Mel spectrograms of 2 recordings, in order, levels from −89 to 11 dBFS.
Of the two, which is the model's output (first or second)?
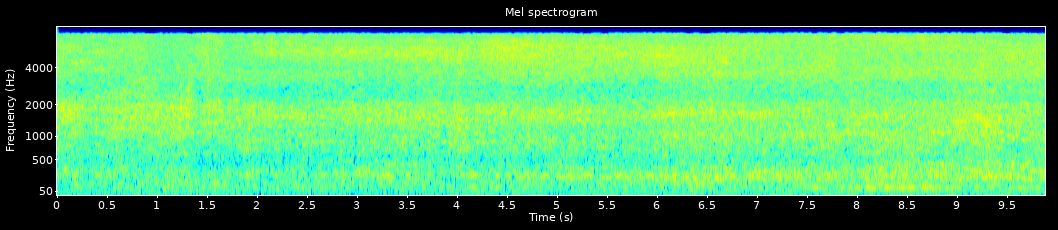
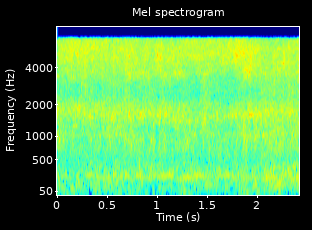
second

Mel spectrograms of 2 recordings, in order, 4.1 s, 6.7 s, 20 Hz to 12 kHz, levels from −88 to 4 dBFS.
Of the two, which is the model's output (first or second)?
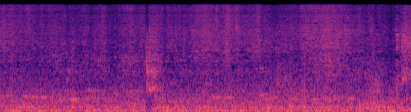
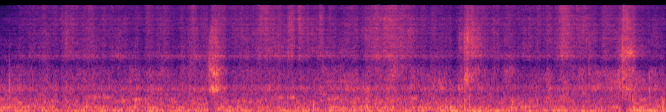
second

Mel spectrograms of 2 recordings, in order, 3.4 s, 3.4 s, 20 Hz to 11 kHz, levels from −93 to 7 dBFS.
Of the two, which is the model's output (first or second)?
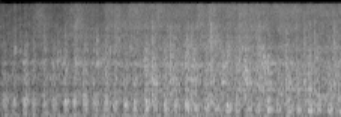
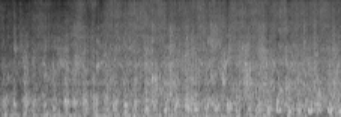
second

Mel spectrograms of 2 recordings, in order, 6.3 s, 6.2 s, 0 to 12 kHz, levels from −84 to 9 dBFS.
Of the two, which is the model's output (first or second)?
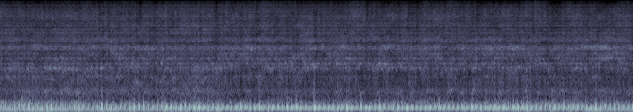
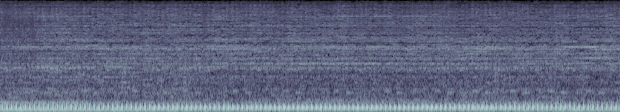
first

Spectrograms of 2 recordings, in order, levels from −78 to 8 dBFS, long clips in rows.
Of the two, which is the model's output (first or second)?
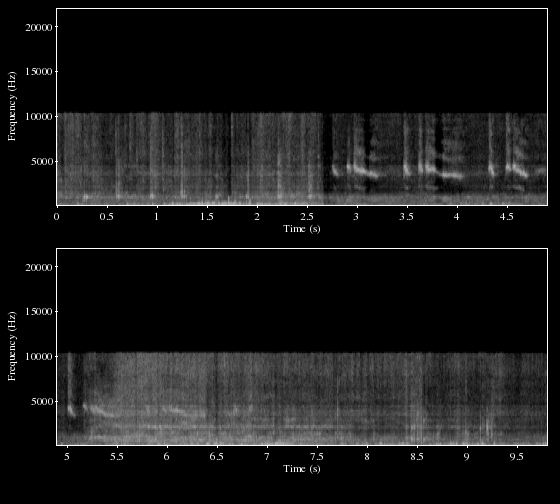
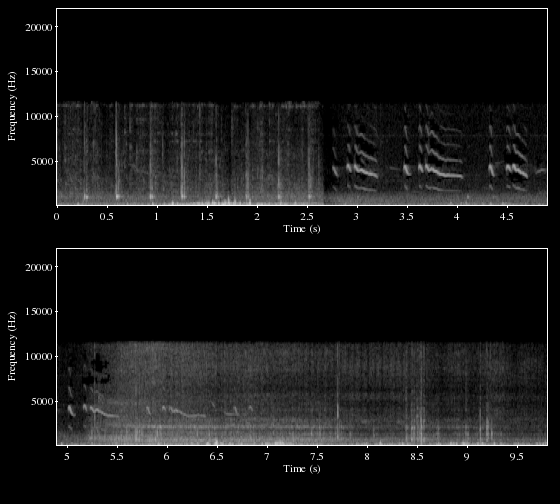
first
